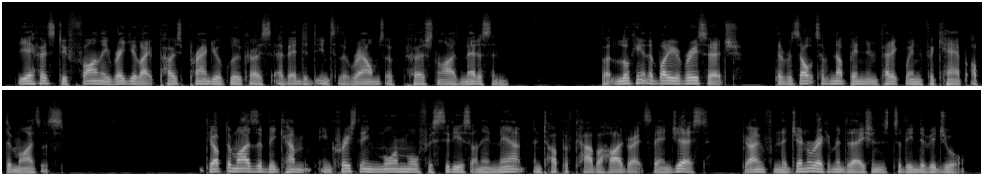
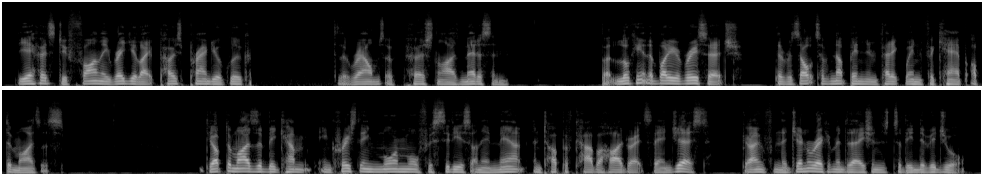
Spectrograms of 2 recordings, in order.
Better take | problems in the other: first | audio cutting out; at 2.5 s for 1 s

